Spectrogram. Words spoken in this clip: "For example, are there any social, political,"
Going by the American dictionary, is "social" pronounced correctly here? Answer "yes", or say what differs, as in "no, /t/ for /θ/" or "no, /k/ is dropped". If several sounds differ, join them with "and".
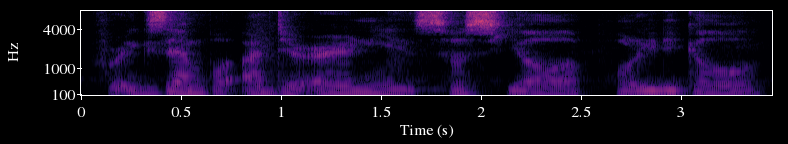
no, /s/ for /ʃ/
